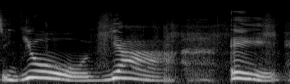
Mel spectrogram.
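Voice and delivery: sample particles "yo, ya, eh" voiced softly and warmly; 柔和地说"yo, ya, eh"; soft exclamations. Shown as a demonstration. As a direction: breathe out "yo, ya, eh" as gentle tags. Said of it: "something like this".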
